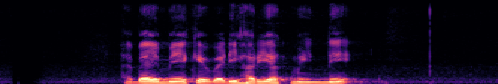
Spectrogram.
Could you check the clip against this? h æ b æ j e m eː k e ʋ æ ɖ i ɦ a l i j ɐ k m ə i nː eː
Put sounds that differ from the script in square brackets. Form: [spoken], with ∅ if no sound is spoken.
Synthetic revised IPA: h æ b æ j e m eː k e ʋ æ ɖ i ɦ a [ɾ] i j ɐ k m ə i nː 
